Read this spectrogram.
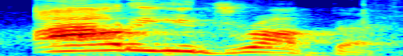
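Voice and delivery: loud, high outburst of disbelief; incredulous shout. Real, not acted. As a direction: yell it at the player who blew it. Exclaims at a dropped ball.

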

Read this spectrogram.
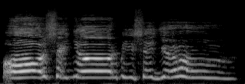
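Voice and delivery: high, loud, drawn-out acclamation; adoring subjects. Acted. People below hail the capricious king, high drawn-out acclaim. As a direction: chant it long and high as a crowd. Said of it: "mirar arriba y decir".

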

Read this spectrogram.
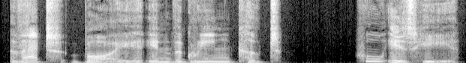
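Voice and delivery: lightly voiced old man, slow and deliberate; a slow, measured inquiry; scheming old man. A narrator's reading. Old man asks an orange seller, slow probing.

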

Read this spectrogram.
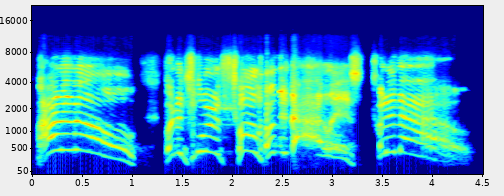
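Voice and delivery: a wedding guest justifying a purchase; impulsive buyer. Retold or imitated. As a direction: shrug it off, wanting it now.

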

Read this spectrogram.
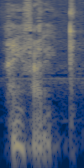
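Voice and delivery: "خايف عليك" breathed out as a soft whisper; whispered plea. Acted. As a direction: whisper "خايف عليك" tenderly, close to the ear.

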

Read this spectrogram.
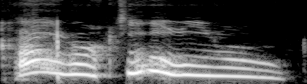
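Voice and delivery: very high, loud squeaky puppet voice; high shrill puppet scream; Elmo's voice. Acted. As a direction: shriek it out like a cartoon monster.

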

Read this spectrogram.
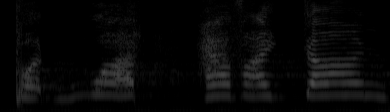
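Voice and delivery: high, whining plea; a desperate soldier begging to be let in; pleading David. Acted. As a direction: beg like a kid shut out of the game. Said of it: "he is begging to fight".

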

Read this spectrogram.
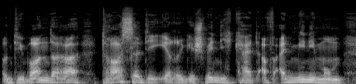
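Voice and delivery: usual speaking voice

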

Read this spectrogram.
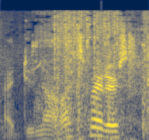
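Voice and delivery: ordinary talk

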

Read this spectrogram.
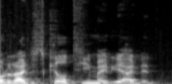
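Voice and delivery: usual speaking voice

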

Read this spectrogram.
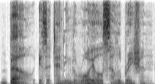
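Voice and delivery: ordinary talk

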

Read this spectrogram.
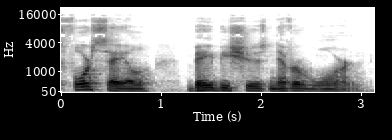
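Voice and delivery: slow, grave reading of the six words; solemn recitation. Shown as a demonstration. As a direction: recite it like a famous epitaph. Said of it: "the one that goes".

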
